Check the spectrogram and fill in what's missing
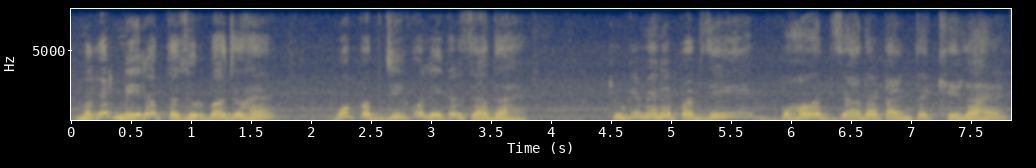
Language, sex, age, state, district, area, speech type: Urdu, male, 30-45, Delhi, North East Delhi, urban, spontaneous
